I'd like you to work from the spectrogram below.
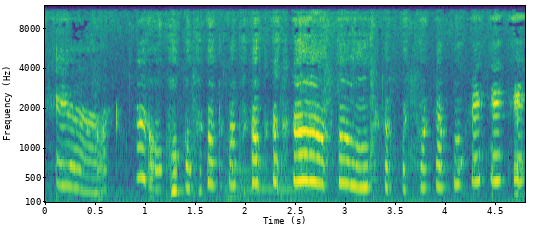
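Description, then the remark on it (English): A dog named Vinny makes a string of high, wavering yips and squeaky whines that sound almost monkey-like, continuous, with pitch sliding up and down in quick bursts. “You little monkey. You sound like a monkey.”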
